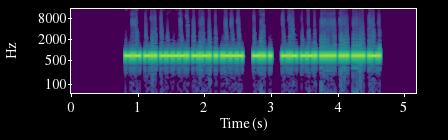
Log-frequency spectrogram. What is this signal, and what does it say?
Morse code, heard as a keyed tone, about 51 wpm, 690 Hz. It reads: KD9CEJ DE KG5SHR
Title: USA Callsign DE Callsign - 6 Characters - 50wpm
